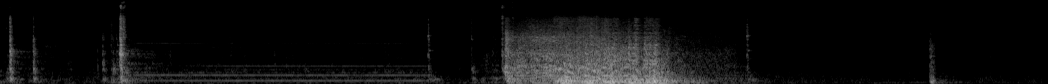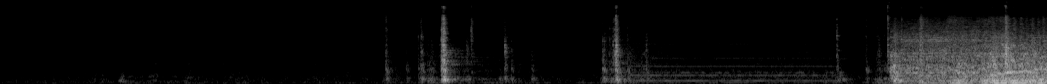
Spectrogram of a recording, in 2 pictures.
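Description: A VAZ 2109 car, newly converted to fuel injection with a swapped ECU, goes through two loud cranking bursts of about two seconds each, separated by quiet stretches, clicks and a faint electrical hum.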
